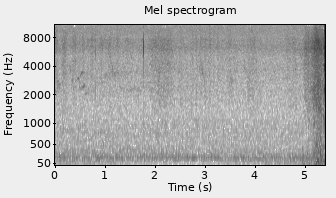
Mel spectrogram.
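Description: Wind buffeting the microphone, a steady low rumble. Near the end a sudden, much louder rush of noise.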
